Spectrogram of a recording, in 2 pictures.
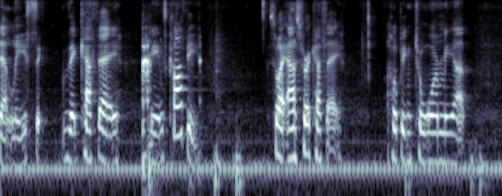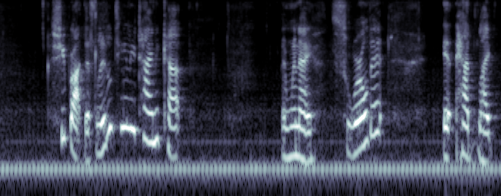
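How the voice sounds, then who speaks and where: A woman's voice: mid-range voice, slight background noise. A woman in her sixties, chatting to viewers over coffee and rambling through a personal story with folksy exclamations. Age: 60s. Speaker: devotional vlogger.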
